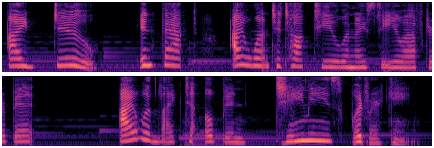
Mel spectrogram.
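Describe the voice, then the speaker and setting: A woman's voice: sits high, unhurried, bright, forceful tone, voice pushed up, heavily acted. A woman voicing an earnest, resolute young wife and mother in a dramatically read story, with emphatic, heartfelt delivery. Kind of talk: dramatic reading of a text-message story. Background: music.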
